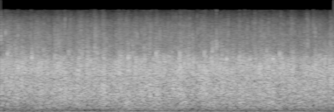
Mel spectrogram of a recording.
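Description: An audience applauding steadily: the dense patter of many hands clapping.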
